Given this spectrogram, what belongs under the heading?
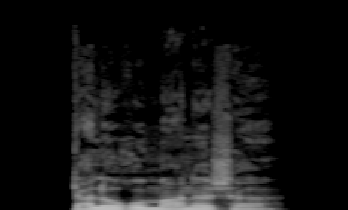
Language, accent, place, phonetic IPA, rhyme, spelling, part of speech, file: German, Germany, Berlin, [ɡaloʁoˈmaːnɪʃɐ], -aːnɪʃɐ, galloromanischer, adjective, De-galloromanischer.ogg
- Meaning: inflection of galloromanisch: 1. strong/mixed nominative masculine singular 2. strong genitive/dative feminine singular 3. strong genitive plural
